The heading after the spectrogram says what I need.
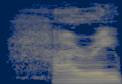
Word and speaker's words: Harry: Remember Harry with that a sound you'll hear in words like cat, Harry.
